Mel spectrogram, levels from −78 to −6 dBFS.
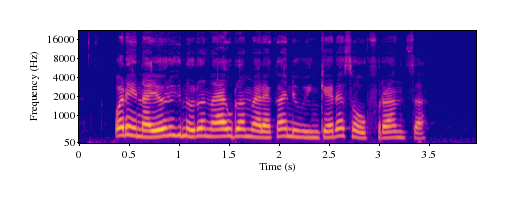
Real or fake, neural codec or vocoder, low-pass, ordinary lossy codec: fake; vocoder, 44.1 kHz, 128 mel bands every 512 samples, BigVGAN v2; none; none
